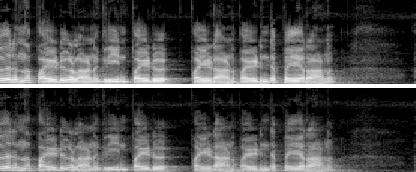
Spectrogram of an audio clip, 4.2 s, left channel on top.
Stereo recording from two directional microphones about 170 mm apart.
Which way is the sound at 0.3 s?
30° left (ahead or behind).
